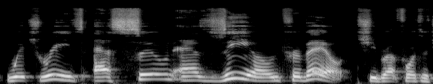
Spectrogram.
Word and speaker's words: Zion: which we pronounce as Zion.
